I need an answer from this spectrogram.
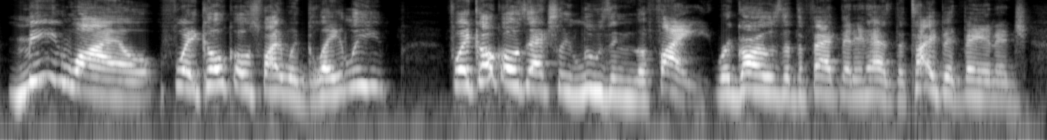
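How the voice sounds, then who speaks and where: Woman anime reviewer, casual recap, bright forceful voice pitched a bit high, excitable. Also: normal speed. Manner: excitable, laughs out loud, restarts and self-corrects.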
